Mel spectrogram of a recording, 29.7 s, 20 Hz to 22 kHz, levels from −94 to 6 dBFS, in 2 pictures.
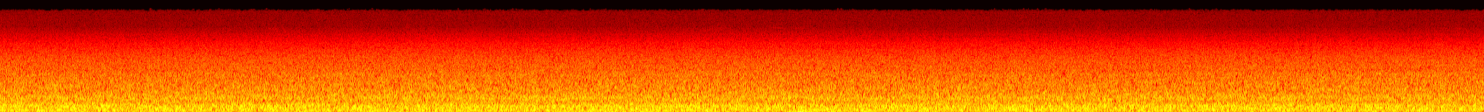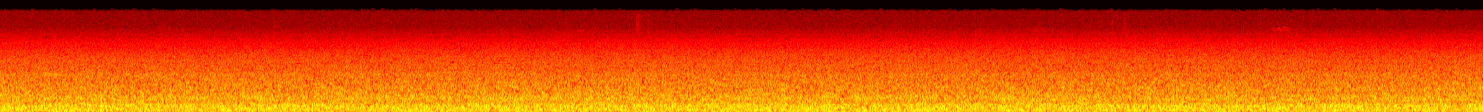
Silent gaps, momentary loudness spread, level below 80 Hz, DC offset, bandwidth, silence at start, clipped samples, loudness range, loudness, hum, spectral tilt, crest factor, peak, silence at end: none; 1 LU; -30 dBFS; under 0.1%; 15.5 kHz; 0 s; under 0.1%; 1 LU; -21 LUFS; none; -7 dB/octave; 14 dB; -6 dBFS; 0 s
